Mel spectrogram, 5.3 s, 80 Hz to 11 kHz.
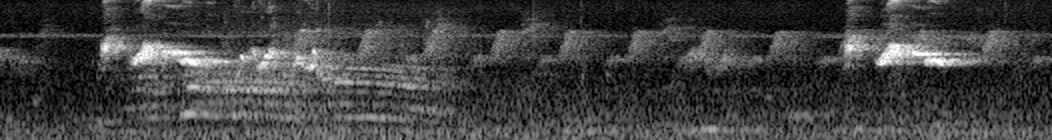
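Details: Red-whiskered bulbul being trapped, a training bird for song contests, 1 July 2020; a rich warbled phrase with fluttering notes, then a run of short repeated chirps, and a second bright whistled burst near the end.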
